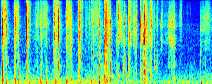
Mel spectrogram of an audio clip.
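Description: A deck of tarot cards shuffled by hand: a quick run of card clicks and brushing slides that stops shortly before the end.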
